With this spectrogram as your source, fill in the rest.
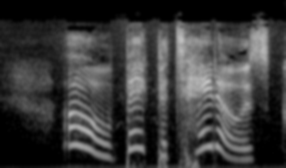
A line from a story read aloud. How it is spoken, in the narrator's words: cried Ben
